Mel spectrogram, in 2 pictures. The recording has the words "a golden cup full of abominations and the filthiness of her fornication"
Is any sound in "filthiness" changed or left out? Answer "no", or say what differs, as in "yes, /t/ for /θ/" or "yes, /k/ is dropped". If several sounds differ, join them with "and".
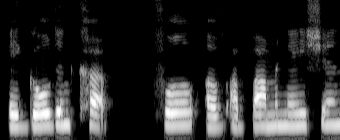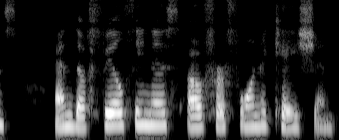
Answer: no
